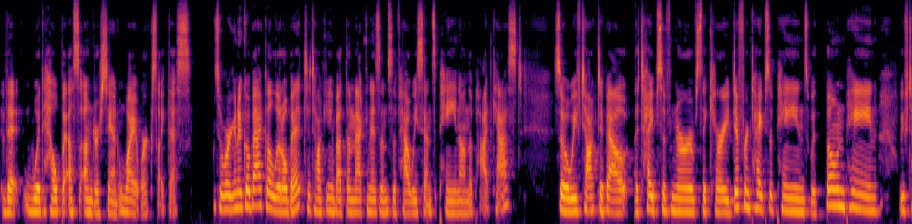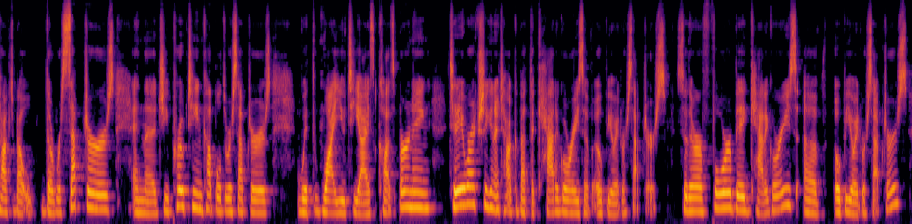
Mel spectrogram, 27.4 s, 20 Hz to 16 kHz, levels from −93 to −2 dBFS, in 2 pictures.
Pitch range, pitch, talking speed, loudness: 160-210 Hz, 170 Hz, 185 wpm, -24 LUFS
